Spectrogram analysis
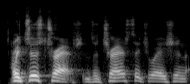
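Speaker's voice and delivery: loud angry snap; fed-up fan yelling trash; angry outburst. Real, not acted. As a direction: spit out the verdict in disgust. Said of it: "I'm mad at the situation".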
